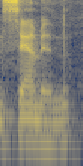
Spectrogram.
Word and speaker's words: salmon: I used to pronounce the P in pterodactyl, the T in tsunami, and the L in salmon.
